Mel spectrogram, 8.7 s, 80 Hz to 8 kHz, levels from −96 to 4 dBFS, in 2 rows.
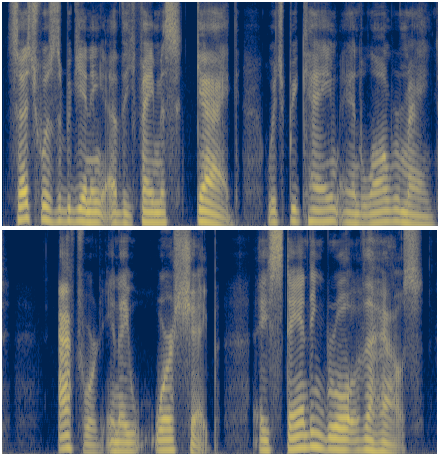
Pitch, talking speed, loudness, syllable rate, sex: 130 Hz, 150 wpm, -20 LUFS, 5.1 syllables/s, male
